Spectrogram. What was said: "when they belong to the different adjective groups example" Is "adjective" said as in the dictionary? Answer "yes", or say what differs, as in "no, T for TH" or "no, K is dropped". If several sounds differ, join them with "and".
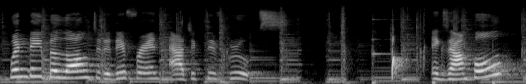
yes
